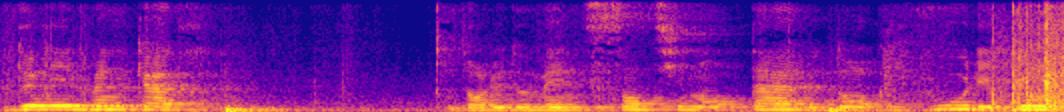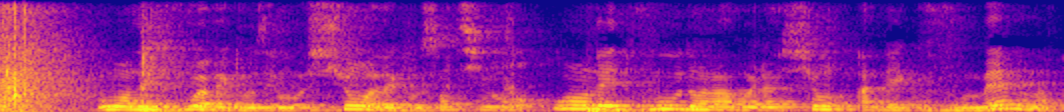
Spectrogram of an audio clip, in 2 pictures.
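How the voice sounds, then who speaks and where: A woman's voice: mid-range voice, moderate pace. A woman with a cold and a stuffy nose, giving a casual, hesitant tarot reading full of fillers, often checking "d'accord?". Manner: hesitant, many fillers and rephrasings. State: has a cold. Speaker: tarot card reader. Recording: roomy echo with faint room noise.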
